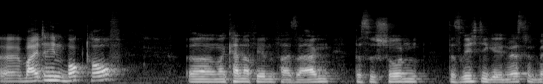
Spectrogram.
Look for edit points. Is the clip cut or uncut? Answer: cut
